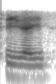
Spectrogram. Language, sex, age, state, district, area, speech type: Punjabi, male, 30-45, Punjab, Shaheed Bhagat Singh Nagar, rural, conversation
